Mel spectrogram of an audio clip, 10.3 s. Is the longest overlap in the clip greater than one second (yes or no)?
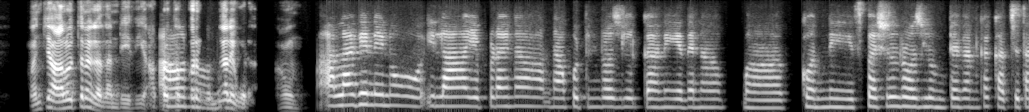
no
